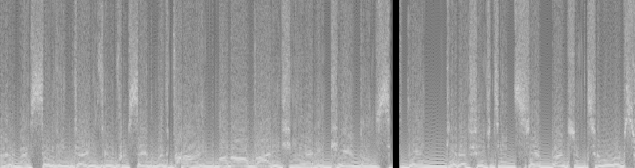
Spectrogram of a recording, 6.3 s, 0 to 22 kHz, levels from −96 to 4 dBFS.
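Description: Speech runs through the whole clip as a loud, harsh, buzzing block, with background noise as loud as the talking. The waveform is nearly square at an almost fixed, high level. This is float read as integer, likely 32-bit float samples decoded as 32-bit integers, so sign and exponent bits set the level. Ordinary clipping only flattens peaks and leaves quiet stretches quiet, but here even silence is loud. Pitch can still be followed.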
